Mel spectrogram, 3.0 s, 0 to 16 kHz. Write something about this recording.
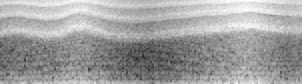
hmmmm, pulse wave setting..... and envelope's. w00t.
flyby, whoosh, sfx, synth, space, micron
